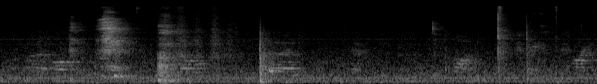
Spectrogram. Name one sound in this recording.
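A young woman laughs softly nearby.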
